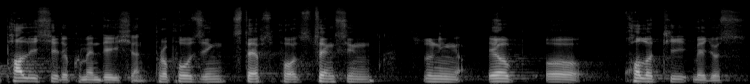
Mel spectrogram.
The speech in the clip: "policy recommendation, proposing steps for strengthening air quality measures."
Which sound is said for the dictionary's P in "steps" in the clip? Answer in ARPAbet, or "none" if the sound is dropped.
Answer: P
